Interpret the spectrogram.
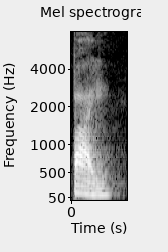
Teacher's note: o som vai do mais forte para o mais fraco, ele decresce. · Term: ditongo decrescente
